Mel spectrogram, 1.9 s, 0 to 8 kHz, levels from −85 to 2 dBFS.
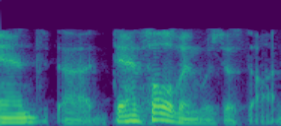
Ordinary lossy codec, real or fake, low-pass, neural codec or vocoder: AAC, 16 kbps; fake; 7.2 kHz; codec, 16 kHz in and 24 kHz out, 2.2 kbps, FireRedTTS-2 codec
